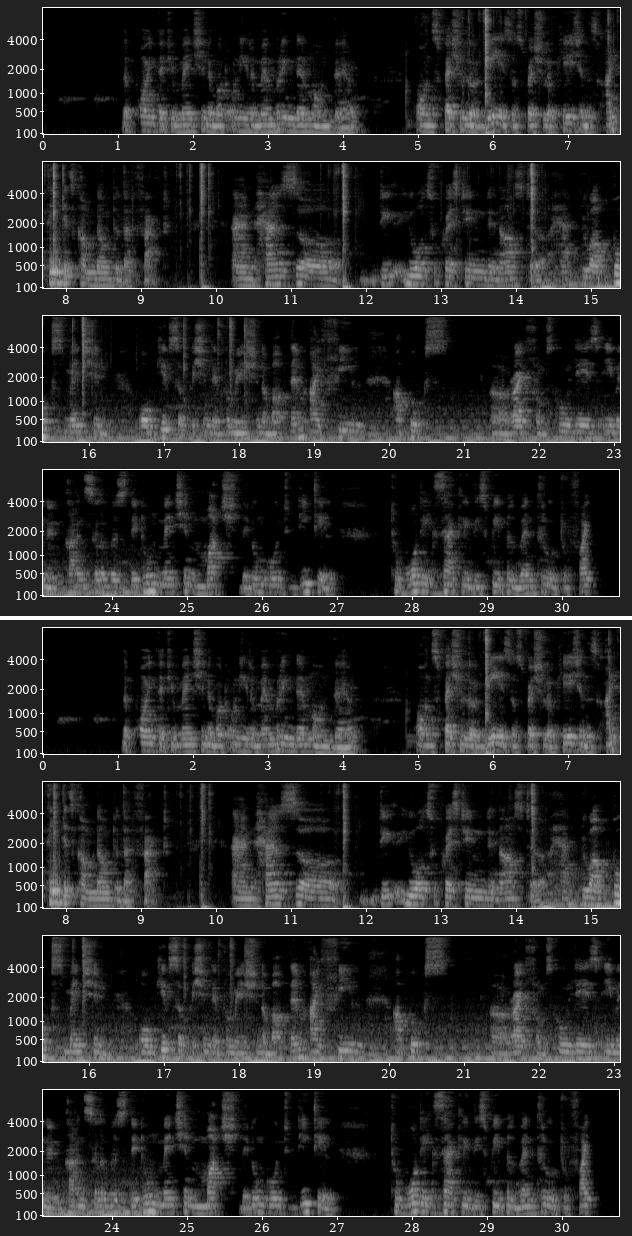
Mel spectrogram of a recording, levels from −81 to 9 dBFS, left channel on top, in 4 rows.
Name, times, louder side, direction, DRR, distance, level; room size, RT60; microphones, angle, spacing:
voice 1, 1.1-4.3 5.0-9.4 10.2-20.8 21.3-27.3 27.7-30.4, equal, 20° right, 0.7 m, -35 dB
sound 1, 4.8-19.3, left 4 dB, 60° left, 0.8 m, -39 dB
sound 2, 14.3-24.6, right 3 dB, 50° right, 0.4 m, -33 dB
3.4 x 2.1 x 2.3 m
head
